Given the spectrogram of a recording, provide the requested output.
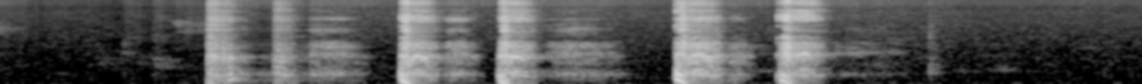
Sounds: Cough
